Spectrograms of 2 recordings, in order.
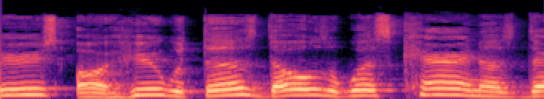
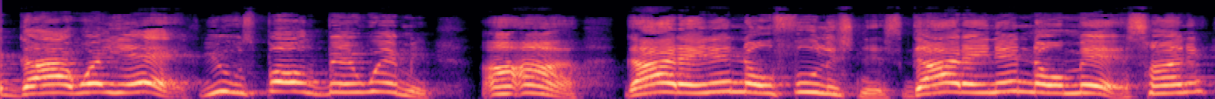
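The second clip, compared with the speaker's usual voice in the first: high sassy preaching; 7 semitones higher than usual. Acted. High pitched mock plea and scolding.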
